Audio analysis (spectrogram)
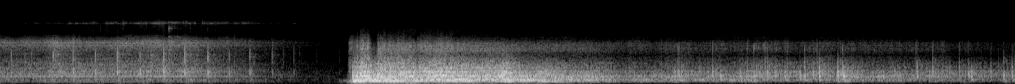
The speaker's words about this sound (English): There it goes. Three whole buildings blown to bits.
